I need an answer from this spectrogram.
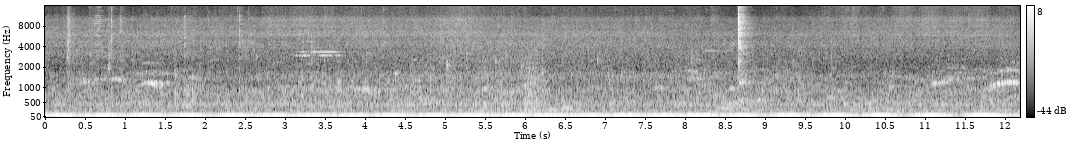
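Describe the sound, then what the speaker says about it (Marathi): Malvani vadas deep-fry in hot oil in a kadhai on a gas stove, a steady close sizzle over a low hum, broken once by a brief sharp click. "गॅसवर कढई ठेवली आहे आणि आपलं तेल आता तापलं आहे। आपण आता वडा तळून घेऊया।"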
